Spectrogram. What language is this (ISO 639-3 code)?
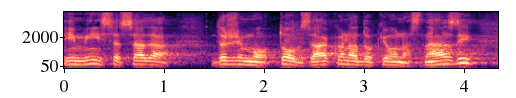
hrv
